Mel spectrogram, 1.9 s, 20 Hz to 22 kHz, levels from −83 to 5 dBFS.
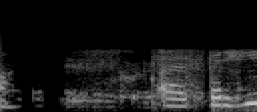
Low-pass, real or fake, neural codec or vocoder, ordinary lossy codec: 3.6 kHz; fake; codec, 16 kHz, 4 kbps, X-Codec, HuBERT features, trained on balanced general audio; none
